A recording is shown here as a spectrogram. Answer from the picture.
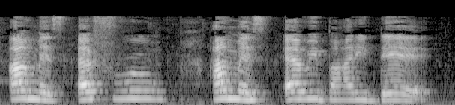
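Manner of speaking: ordinary talk, nothing marked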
